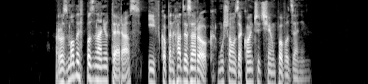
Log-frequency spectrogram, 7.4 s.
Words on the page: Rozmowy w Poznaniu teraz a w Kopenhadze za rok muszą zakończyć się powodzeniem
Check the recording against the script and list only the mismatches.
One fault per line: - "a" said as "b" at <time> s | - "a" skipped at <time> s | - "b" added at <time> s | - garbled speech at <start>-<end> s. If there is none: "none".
- "a" said as "i" at 3.0 s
